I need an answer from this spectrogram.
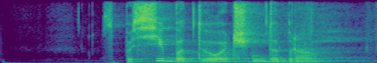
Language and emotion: Russian, positive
